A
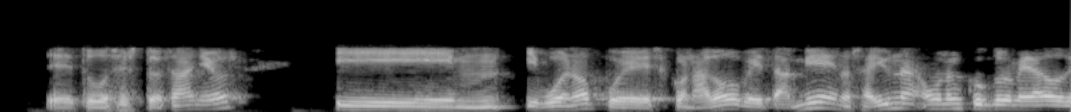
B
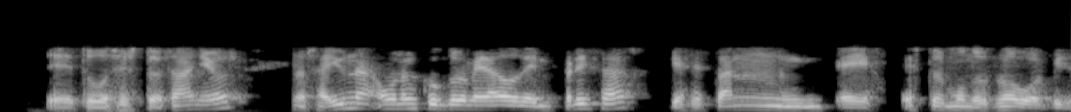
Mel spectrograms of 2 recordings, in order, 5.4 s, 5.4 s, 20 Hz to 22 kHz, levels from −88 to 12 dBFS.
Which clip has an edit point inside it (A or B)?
B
